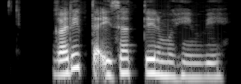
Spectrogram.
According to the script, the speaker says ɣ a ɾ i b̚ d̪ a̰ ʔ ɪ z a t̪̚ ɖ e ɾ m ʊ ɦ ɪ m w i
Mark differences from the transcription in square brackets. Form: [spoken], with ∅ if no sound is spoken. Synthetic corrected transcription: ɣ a ɾ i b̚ [t̪] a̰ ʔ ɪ z a t̪̚ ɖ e ɾ m ʊ ɦ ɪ m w i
